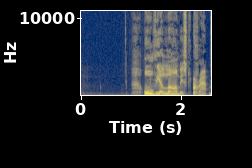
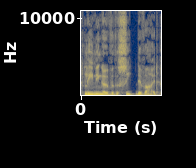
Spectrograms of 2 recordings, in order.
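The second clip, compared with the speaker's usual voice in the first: usual speaking voice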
